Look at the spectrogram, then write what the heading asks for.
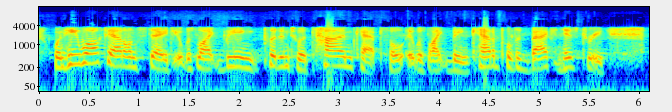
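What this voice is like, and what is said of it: Southern American accent. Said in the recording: “your accent is making me think you came from Tennessee ... born in Mississippi but raised in North Carolina”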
